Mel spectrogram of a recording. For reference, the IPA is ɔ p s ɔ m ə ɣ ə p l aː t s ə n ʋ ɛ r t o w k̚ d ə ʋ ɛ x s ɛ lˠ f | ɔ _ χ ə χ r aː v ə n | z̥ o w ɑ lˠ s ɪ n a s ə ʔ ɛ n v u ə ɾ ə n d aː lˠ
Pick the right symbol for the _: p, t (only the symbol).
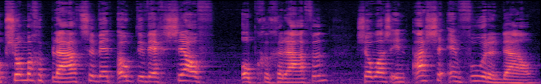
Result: p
